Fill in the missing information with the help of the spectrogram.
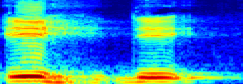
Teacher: حمز ہا زیر حمز ہا کے اوپر جزم ہے، جزم والے حرف کو پہلے حرف سے ملا کر پڑھیں گے، دال زیر دے، دال کے نیچے زیر ہے، زیر کو جلدی پڑھیں، تھوڑا بھی نہ کھینچیں، معروف پڑھیں، مجہول آواز سے بچیں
